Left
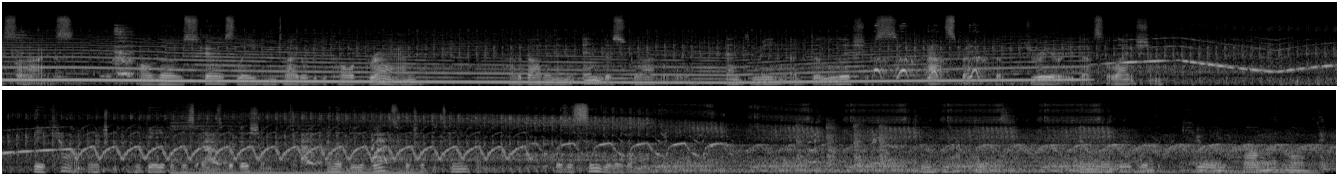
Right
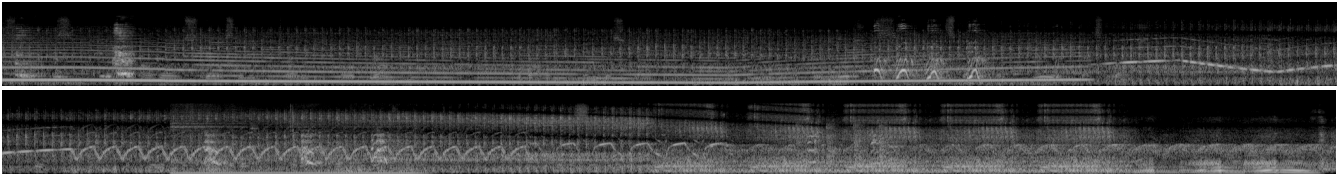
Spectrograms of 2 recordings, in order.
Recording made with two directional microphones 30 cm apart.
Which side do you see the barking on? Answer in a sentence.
In this clip you hear the barking on the right.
